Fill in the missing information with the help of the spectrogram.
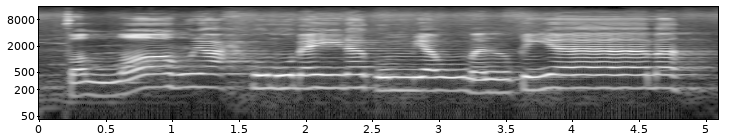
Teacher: گول تا کو وقف کی حالت میں ہا ساکن سے تبدیل کر کے پڑھیں گے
